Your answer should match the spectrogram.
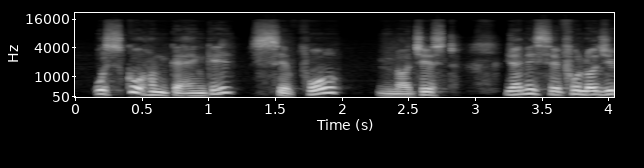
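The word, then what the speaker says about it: psephology: चलिए अगले पे आएंगे, सेफोलॉजिस्ट। सेफोलॉजिस्ट क्या करता है? जैसे हमारे यहाँ जब भी इलेक्शन होते हैं, चलिए आपको जाने नहीं कहा महाराज, आप यही रहें। चलिए, सेफोलॉजी। सेफोलॉजी में पीएससी, पी साइलेंट है सबसे पहले, तो स्पेलिंग पे ध्यान रखेंगे।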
